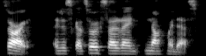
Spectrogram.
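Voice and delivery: ordinary delivery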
